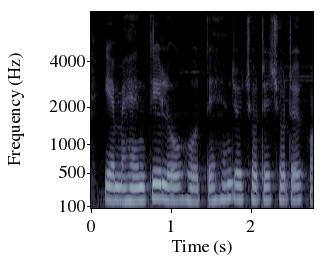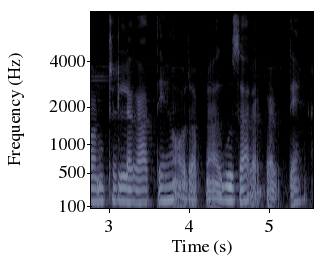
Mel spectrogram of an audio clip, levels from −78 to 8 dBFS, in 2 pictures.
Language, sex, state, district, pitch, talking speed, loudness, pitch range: Hindi, female, Bihar, Muzaffarpur, 155 Hz, 175 wpm, -31 LUFS, 150-160 Hz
